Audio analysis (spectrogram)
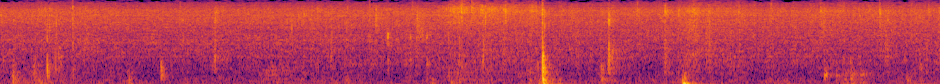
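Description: Olive oil sizzling steadily in a wok, a constant broadband hiss with a few sharp pops and crackles scattered through, fairly close and without voices.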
